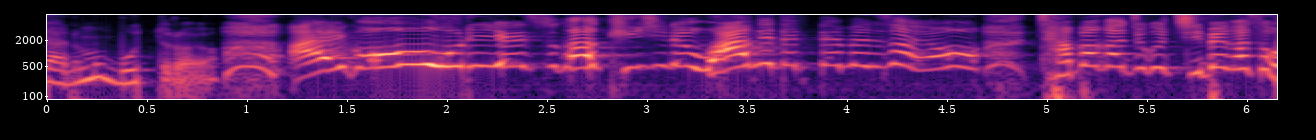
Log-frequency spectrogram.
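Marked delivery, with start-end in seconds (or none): 1.2-6.1 높은 목소리로 한탄하기; a high, worried lament; lamenting family. Acted. 가족이 소문 듣고 한탄. (높은 목소리로 걱정하며 한탄)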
